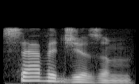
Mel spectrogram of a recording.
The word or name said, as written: savagism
